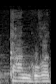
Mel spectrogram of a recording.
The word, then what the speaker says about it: tango: 탱고보다 딴고가 더 음악적이잖아요.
